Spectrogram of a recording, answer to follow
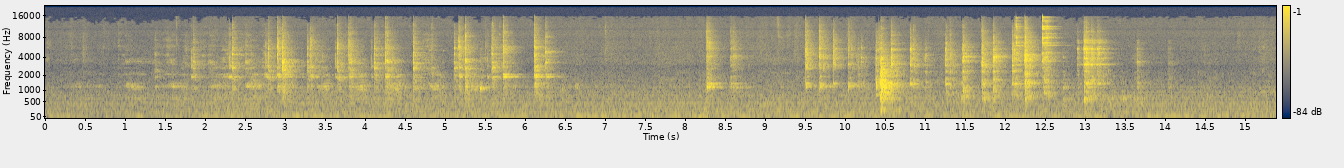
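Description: Metal spoon clinking against the inside of a ceramic mug as a drink is stirred: a run of quick, uneven clinks. About ten and a half seconds in comes one much louder knock.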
